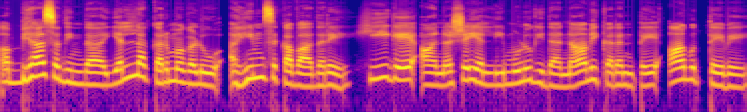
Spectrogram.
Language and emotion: Kannada, neutral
